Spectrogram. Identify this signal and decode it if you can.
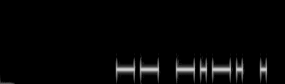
Morse code, heard as a keyed tone, about 21 wpm, 700 Hz. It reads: MCE
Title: USA Call Sign Postfixes - 3 Letters 20wpm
